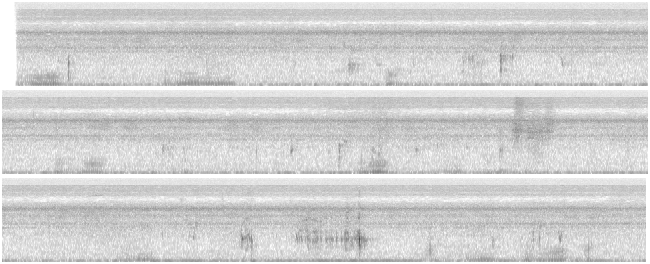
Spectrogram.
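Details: Several of seven Boston Terriers snoring while sleeping together at night before breakfast: low rumbling breaths with snorts and sniffs.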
